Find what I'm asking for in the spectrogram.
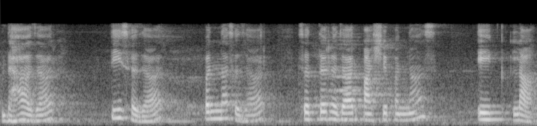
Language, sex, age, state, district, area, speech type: Goan Konkani, female, 45-60, Goa, Bardez, rural, spontaneous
